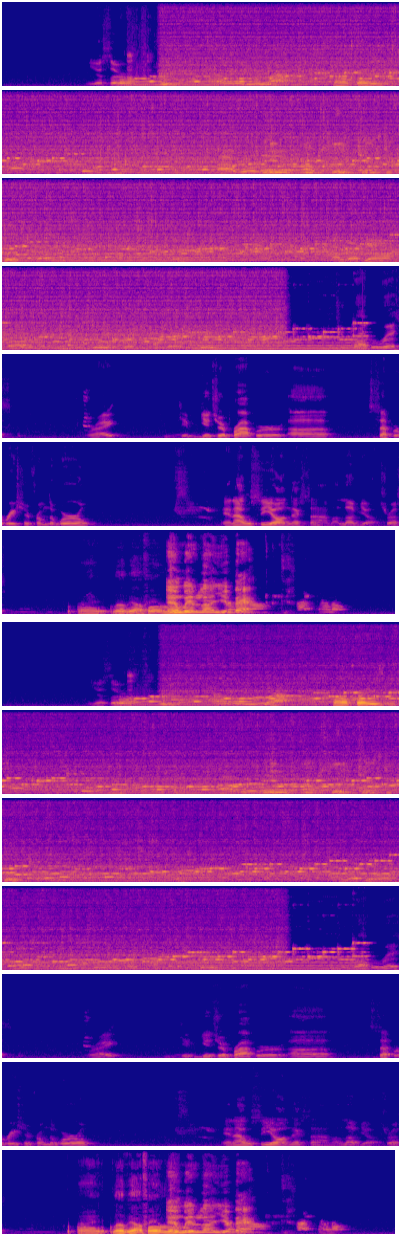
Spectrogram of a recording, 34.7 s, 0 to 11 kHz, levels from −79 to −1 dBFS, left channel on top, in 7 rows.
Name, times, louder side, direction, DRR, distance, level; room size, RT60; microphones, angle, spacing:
voice 1, 1.1-2.0 5.3-8.7 11.8-12.3 14.0-17.6 19.0-19.9 20.9-21.3 21.9-24.0 24.5-25.9 27.0-30.4 31.2-31.4, left 4 dB, 90° left, 0.6 m, -38 dB
sound 1, 1.5-19.5, right 2 dB, 55° right, 1.4 m, -31 dB
sound 2, 1.9-18.5, left 4 dB, 50° left, 0.8 m, -35 dB
voice 2, 2.6-3.7 32.6-33.1 33.5-34.0, right 1 dB, 30° right, 0.8 m, -34 dB
voice 3, 4.1-4.9 30.7-31.9, right 7 dB, 75° right, 0.3 m, -25 dB
voice 4, 8.2-10.7 31.8-32.9, left 2 dB, 15° left, 0.4 m, -28 dB
2.9 x 2.4 x 2.5 m
head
